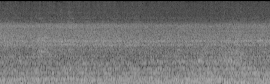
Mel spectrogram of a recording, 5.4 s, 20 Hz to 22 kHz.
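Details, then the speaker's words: 2015-2025 Ram ProMaster dash vents after replacing the failed air-direction blend door actuator that had clicked and sent air only to the defroster; steady even rush of air with low hum, problem fixed. "there it is now it's coming out of there okay so now we got to do our recalibration here so we have fixed the problem we have completely fixed the problem fantastic"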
